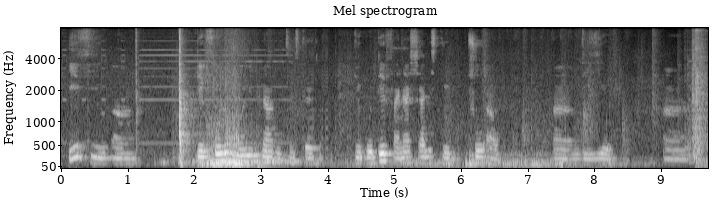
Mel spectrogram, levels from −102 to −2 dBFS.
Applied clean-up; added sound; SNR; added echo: none; Sliding door; 1 dB; none.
